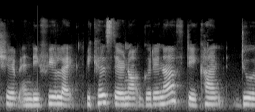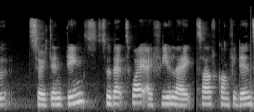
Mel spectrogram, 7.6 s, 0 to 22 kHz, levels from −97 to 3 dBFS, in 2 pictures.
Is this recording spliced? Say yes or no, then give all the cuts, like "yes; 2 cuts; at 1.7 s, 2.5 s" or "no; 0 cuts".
no; 0 cuts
